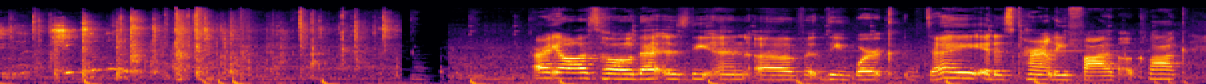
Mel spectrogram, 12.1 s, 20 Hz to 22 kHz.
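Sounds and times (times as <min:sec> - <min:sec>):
music with deep bass notes: 0:00.8 - 0:09.7, 0:10.3 - 0:11.2.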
